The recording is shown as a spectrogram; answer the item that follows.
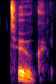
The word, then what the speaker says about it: toque: little zipper thing, the toque fun. Thank you, Jody. Thank you, Jody. Appreciate it. It's I always see I always pronounce that toque, but then y'all pronounce it took.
